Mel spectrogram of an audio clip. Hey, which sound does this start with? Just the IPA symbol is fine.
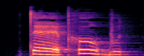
t̪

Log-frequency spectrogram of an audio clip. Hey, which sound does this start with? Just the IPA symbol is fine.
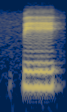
k͡p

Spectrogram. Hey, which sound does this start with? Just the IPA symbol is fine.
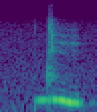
d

